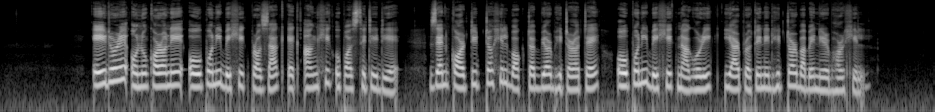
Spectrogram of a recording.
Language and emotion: Assamese, neutral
